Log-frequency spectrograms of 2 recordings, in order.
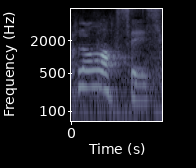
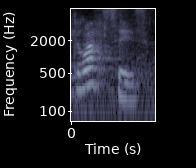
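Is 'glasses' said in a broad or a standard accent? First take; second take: standard; broad. First: The word is said without the broad regional accent. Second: The word is said in a broad regional accent. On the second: "got a bit of a broad accent, so I say"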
